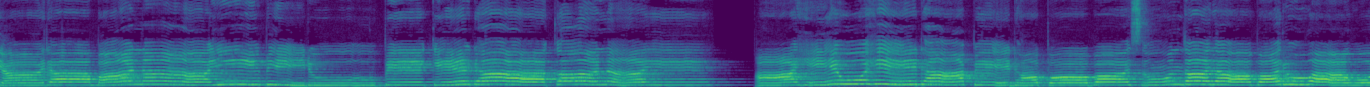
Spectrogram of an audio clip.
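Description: A woman singing a traditional Bhojpuri janeu geet, a folk song for the sacred-thread ceremony, unaccompanied, in long held, ornamented lines. Her voice fades out about halfway through and comes back after a brief pause.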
